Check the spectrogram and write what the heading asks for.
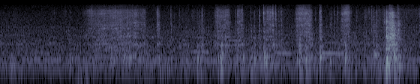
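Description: Marker pen scratching across sheet metal as a line is drawn along a speed square: one longer stroke about a second in, then a run of short strokes.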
